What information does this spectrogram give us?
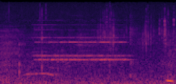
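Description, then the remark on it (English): A mobile phone ringtone sounds faintly: a steady, high electronic tone with bright harmonics holding for about a second and a half before cutting off, over soft background noise. “so long, not mean to embarrass you, but I was, I want to know if I got to turn off my phone.”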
